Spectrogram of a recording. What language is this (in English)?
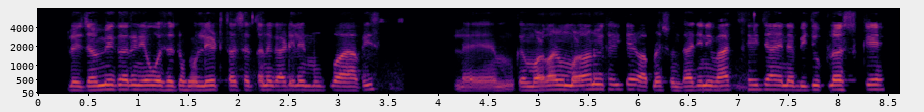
Gujarati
